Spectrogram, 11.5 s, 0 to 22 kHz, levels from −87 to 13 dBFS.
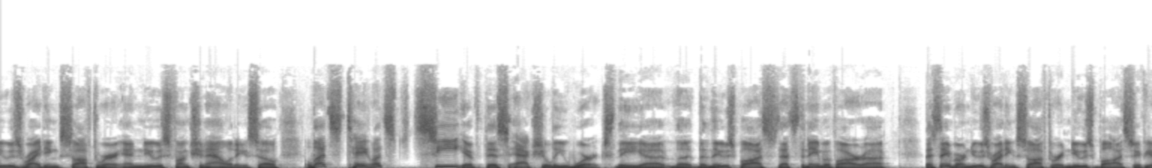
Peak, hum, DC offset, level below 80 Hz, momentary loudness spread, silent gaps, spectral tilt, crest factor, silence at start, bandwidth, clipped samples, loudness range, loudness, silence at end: -2 dBFS; none; under 0.1%; -38 dBFS; 3 LU; none; -4.5 dB/octave; 14 dB; 0 s; 13.5 kHz; under 0.1%; 1 LU; -15 LUFS; 0 s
